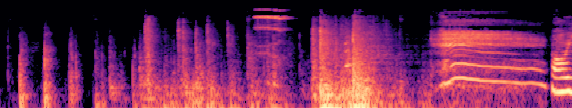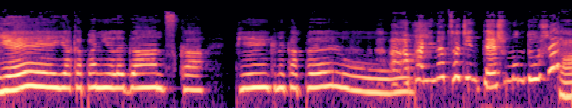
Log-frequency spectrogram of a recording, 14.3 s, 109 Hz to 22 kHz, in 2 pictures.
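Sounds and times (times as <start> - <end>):
door being opened: 1.4 - 5.4
speech: 6.9 - 14.2.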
